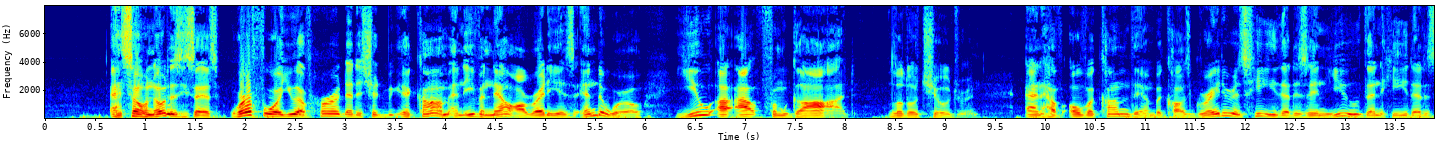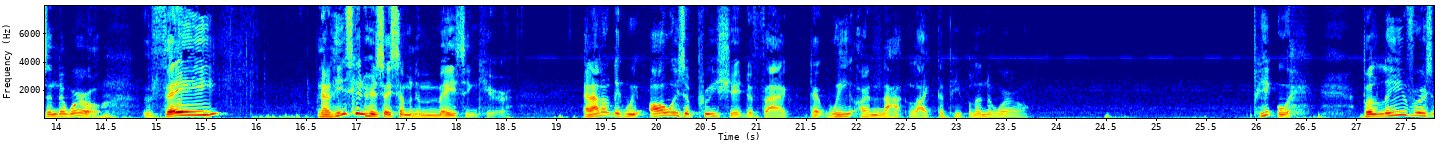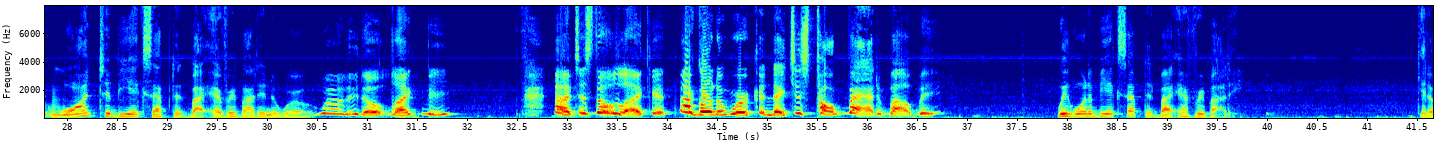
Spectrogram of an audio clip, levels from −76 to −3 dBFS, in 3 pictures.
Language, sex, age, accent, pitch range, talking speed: English, male, 50-69, American, 110-170 Hz, 165 wpm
